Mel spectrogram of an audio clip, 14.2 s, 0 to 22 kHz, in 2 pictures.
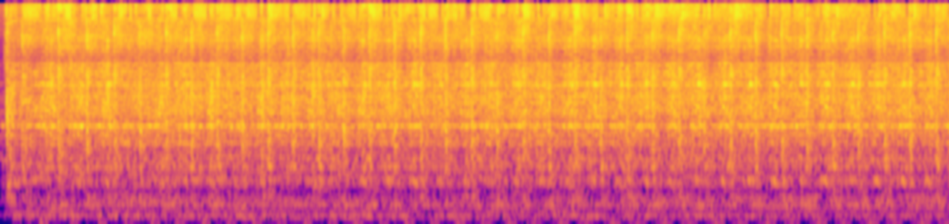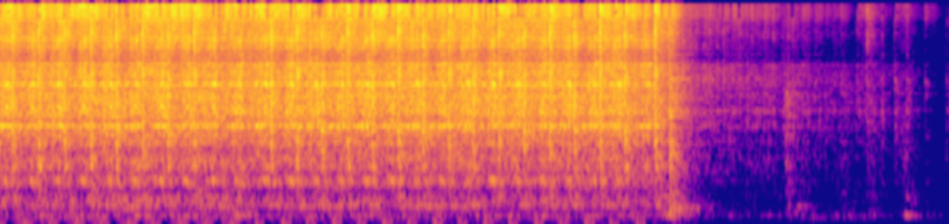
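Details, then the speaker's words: John Deere Model R pony starting motor, first start after reinstall: steady, even cranking about 2.5 beats/second for twelve seconds, never fires. Fuel valve not fully on, ether added; owner suspects fuel on-off valve position, unconfirmed. Cranks but won't start. "Fuel's not on all the way. Put a little ether down the yap."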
